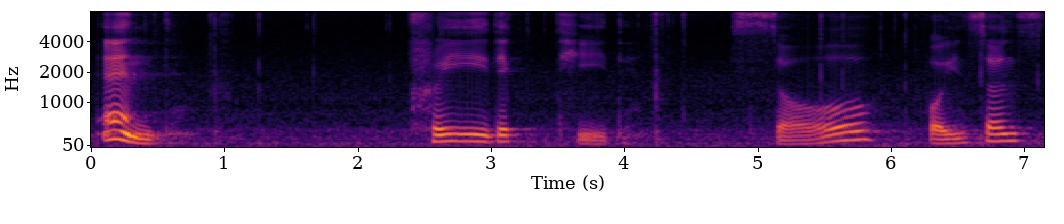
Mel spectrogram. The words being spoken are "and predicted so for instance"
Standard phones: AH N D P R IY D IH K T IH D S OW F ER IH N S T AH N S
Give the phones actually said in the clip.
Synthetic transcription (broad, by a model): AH N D P R IY D IH K T IH D S OW F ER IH N S T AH N S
